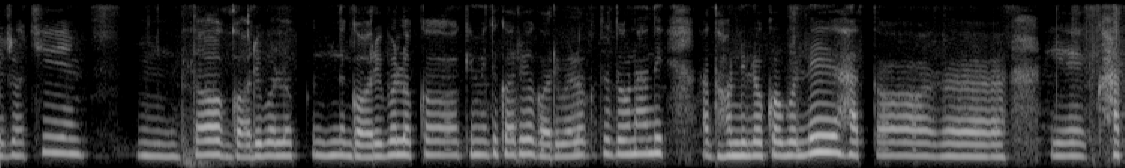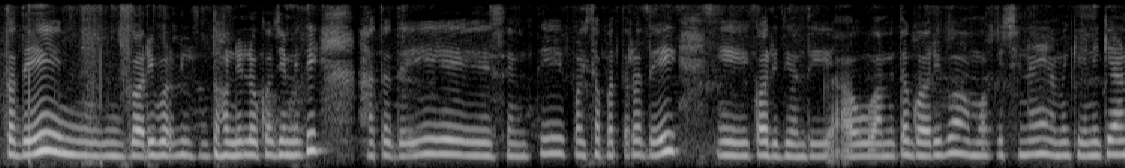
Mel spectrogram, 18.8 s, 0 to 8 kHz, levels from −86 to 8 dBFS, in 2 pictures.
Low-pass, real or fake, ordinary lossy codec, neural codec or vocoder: 7.2 kHz; real; none; none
